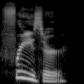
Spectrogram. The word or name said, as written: freezer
